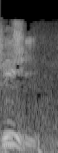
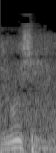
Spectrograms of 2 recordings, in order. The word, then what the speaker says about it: Rishi: Rishi. Oh, Rishi, yes. Rishi. – You call it Rishi, we call it Rushi. That is the difference in pronunciation.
